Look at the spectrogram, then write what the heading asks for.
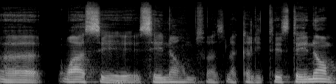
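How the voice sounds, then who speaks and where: Moderate pace, medium male pitch, fairly even intonation and a slight Parisian accent from a man, on a very clean recording with a silent background. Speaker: hip-hop and slam artist. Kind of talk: TV interview. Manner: halting, many hesitations.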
